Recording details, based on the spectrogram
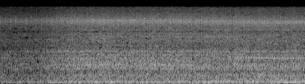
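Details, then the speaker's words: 2003 Ford Windstar mobility van, V6, 248,382 miles, brand new battery, under hood: even, steady idle with no knocks, misses or surging; runs smoothly, no major oil leaks seen. "it's got the brand new battery in it seems idle smooth I don't see any major oil leaks or anything like that"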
